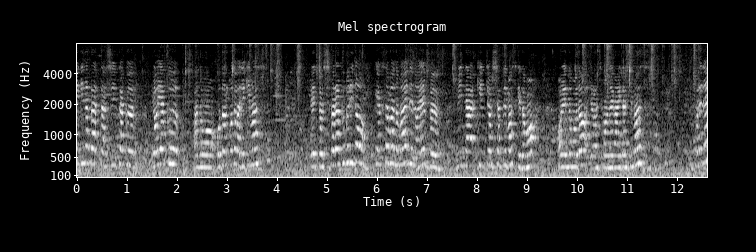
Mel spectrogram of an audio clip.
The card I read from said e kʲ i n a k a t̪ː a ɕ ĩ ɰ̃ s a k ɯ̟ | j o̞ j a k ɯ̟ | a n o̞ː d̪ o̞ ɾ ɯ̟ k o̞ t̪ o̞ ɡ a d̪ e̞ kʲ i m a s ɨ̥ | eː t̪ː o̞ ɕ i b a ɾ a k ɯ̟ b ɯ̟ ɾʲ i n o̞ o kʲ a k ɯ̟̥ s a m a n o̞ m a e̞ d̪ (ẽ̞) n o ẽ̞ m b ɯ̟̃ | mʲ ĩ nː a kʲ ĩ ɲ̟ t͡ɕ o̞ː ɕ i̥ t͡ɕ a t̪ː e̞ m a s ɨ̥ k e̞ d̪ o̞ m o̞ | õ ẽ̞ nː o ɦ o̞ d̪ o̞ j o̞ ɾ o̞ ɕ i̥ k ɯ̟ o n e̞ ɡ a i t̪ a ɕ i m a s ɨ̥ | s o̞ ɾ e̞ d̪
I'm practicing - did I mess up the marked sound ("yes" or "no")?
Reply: yes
